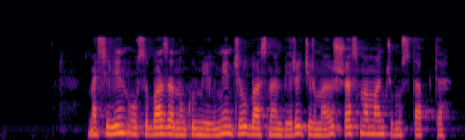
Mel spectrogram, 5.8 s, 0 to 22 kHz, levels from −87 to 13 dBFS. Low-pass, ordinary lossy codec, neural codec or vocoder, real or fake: 7.2 kHz; none; none; real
